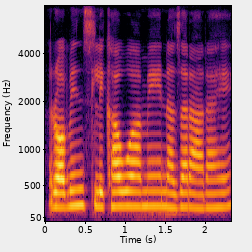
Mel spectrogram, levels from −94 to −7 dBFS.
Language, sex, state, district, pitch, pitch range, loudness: Hindi, female, Madhya Pradesh, Bhopal, 205 Hz, 200-210 Hz, -19 LUFS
